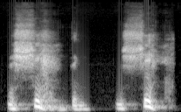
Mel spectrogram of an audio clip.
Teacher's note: Notice how the H is like a little aspiration.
